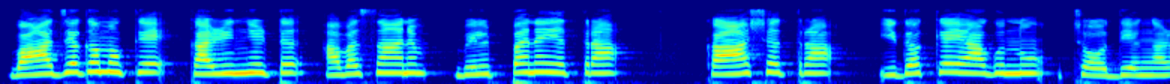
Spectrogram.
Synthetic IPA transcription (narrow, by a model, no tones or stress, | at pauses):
ʋaːd͡ʑɐɣɐmo̞kːe̞kɐɻiɲːiʈːɨɐʋɐsaːnɐm | ʋilpɐnɐjɐt̪ra | kaːʂɐt̪ra | iðo̞kːe̞jaːɣunːut͡ɕo̞ːd̪jɐŋːɐɭ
